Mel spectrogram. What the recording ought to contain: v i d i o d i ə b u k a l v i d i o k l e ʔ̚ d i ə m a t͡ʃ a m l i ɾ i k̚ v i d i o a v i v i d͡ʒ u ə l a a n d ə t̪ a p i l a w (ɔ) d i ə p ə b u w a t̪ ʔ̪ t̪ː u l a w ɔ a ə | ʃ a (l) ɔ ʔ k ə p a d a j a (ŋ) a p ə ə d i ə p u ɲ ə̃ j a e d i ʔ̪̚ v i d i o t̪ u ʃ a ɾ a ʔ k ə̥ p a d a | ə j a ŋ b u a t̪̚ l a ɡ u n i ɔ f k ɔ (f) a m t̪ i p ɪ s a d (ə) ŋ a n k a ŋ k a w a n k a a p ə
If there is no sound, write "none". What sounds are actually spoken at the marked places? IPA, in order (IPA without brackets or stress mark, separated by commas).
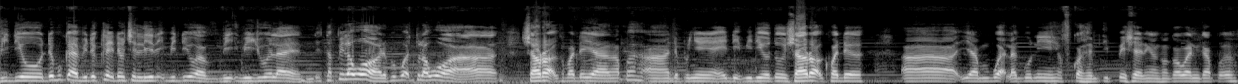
ɔ, ɾ, ŋ, s, ə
